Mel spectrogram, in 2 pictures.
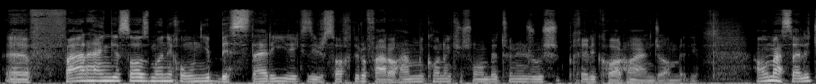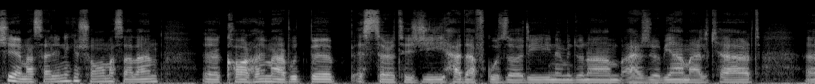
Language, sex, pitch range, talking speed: Persian, male, 110-140 Hz, 135 wpm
